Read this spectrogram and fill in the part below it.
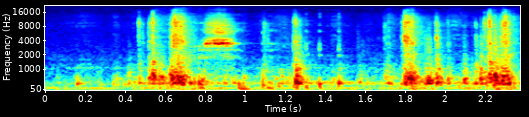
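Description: A Singer 3722a household sewing machine stitches in a quick mechanical rhythm, with sharp clattering bursts repeating close and moderately loud, and a faint voice in the background.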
